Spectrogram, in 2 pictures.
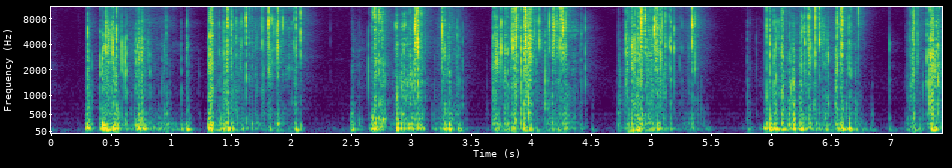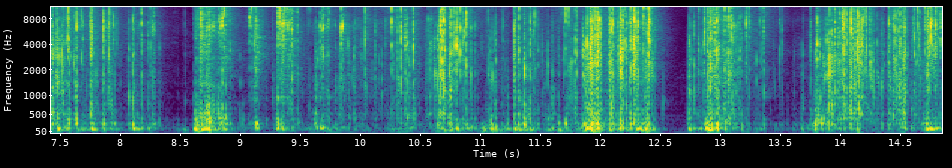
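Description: A full printed plastic cookie bag is rubbed and crinkled with rubber toy hands, giving bursts of bright, dry crinkling and crackling. The bursts are separated by short silent pauses and repeat throughout.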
